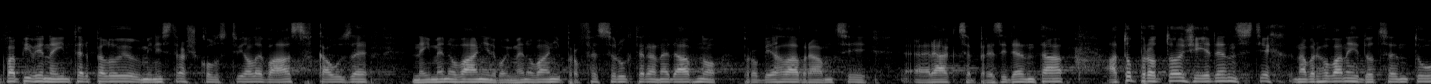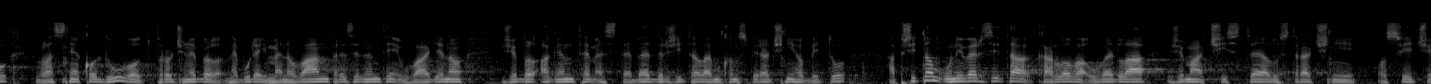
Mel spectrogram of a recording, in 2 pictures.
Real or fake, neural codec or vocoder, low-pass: real; none; 7.2 kHz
